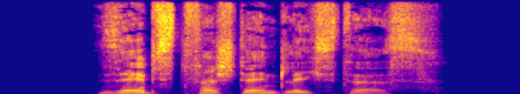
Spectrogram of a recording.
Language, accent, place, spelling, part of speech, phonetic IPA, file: German, Germany, Berlin, selbstverständlichstes, adjective, [ˈzɛlpstfɛɐ̯ˌʃtɛntlɪçstəs], De-selbstverständlichstes.ogg
- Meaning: strong/mixed nominative/accusative neuter singular superlative degree of selbstverständlich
